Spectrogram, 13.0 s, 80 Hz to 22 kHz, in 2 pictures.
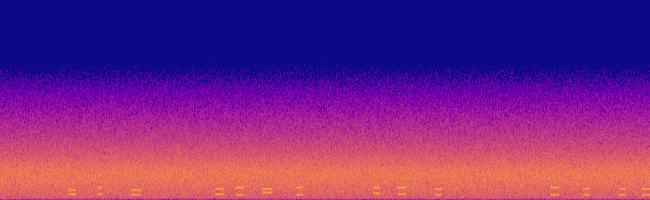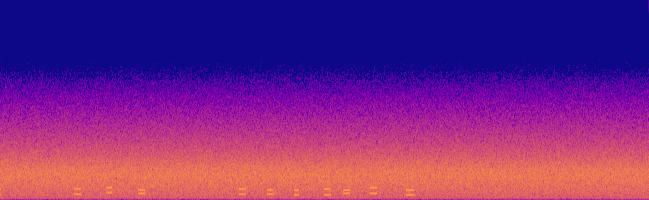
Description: DTMF, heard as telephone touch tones, dialled by hand, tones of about 70 ms, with radio hiss. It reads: 461 5303 962 3222 5#7 5412791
